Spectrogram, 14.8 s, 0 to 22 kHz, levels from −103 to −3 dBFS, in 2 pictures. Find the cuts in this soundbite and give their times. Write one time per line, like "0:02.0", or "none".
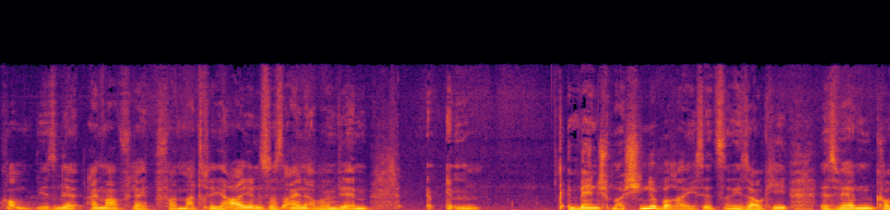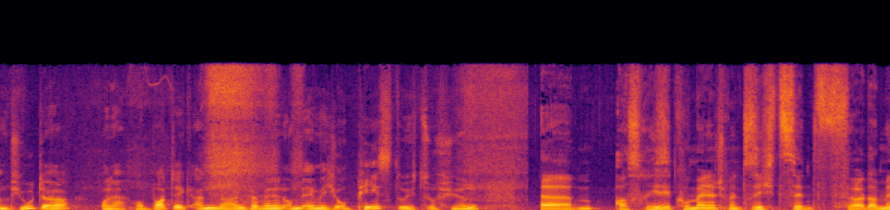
0:11.8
